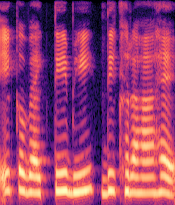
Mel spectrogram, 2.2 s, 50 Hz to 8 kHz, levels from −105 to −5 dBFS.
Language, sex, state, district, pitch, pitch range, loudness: Hindi, female, Jharkhand, Deoghar, 245 Hz, 230-260 Hz, -12 LUFS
